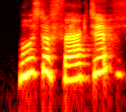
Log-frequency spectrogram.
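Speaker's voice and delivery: voice breaking mid-phrase, jumping high. Repeating a panel question back before answering: voice cracking. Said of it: "my voice cracked there".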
